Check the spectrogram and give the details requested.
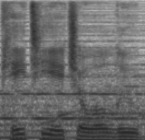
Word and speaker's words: Cthulhu: Long after Lovecraft's death, the pronunciation Kthoolu became common, and the game Call of Cthulhu endorsed it.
